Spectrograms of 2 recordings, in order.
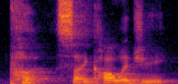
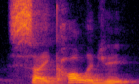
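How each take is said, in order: First: The p at the start is pronounced. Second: The p at the start is silent. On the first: The speaker calls it wrong. "Don't say" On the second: The speaker calls it right.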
